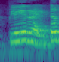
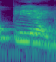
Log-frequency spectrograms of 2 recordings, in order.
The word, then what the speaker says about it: playwright: प्ले राइटर नहीं बोलेंगे हम, इसको प्ले राइट बोलते हैं, आप ध्यान रखेंगे इस वर्ड को।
